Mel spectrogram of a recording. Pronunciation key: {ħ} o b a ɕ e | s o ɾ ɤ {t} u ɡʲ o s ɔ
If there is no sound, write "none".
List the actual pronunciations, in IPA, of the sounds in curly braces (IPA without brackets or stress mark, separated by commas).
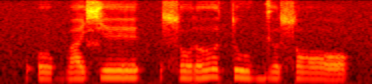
ʔ, t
